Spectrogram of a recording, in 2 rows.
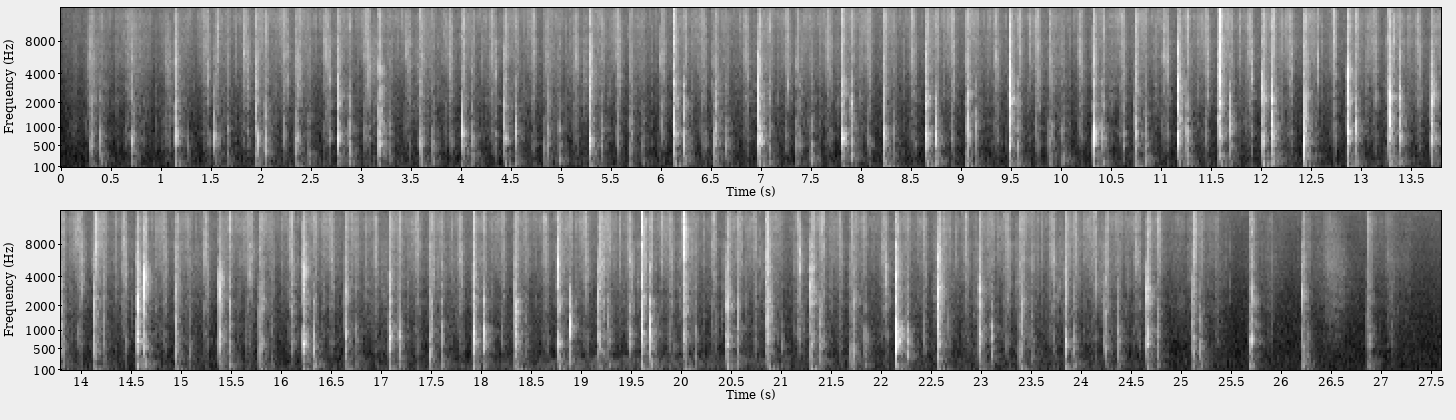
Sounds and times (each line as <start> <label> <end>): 15.8 footsteps 27.2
